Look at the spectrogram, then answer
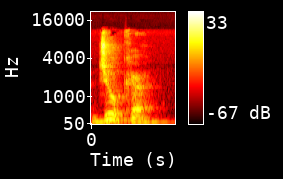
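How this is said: The word begins with a j sound. This is how it is said in Latin America.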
